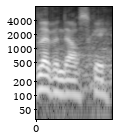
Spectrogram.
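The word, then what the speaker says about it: Lewandowski: Is it Leandowski or Leandowski? Uh, it's a W, but because he's po I think he's Polish. Yeah, he's Polish. Yeah, it pronounces it with a V. So, it's Leandowski.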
